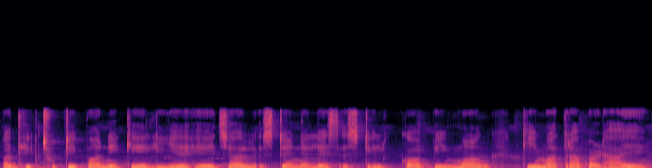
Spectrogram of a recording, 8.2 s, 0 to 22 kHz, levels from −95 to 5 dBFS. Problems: background sounds at intervals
